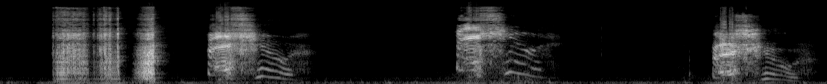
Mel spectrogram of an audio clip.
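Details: A run of three loud, sharp sneezes with voiced trailing tails, a normal reflex clearing the nose.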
